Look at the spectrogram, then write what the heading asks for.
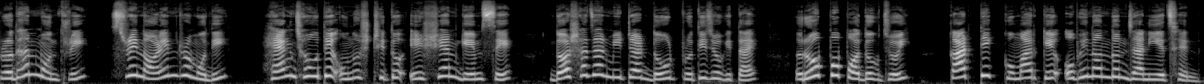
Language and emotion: Bengali, neutral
